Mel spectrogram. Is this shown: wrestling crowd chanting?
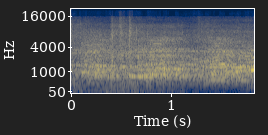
yes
